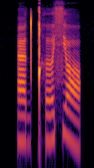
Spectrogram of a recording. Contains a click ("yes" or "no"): yes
